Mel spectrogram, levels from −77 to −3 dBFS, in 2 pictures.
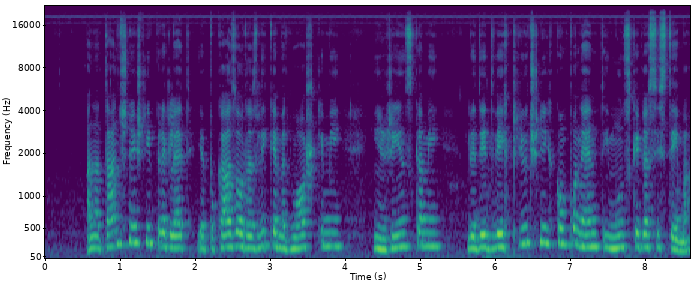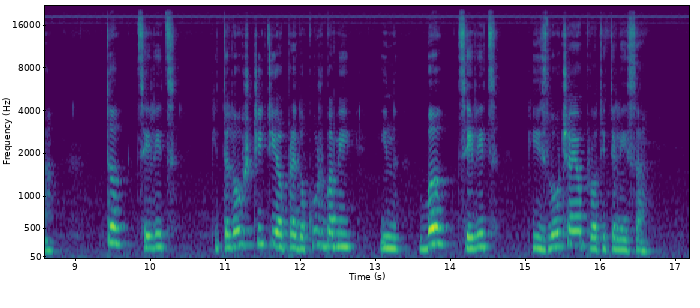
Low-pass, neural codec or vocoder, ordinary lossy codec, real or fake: none; none; none; real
